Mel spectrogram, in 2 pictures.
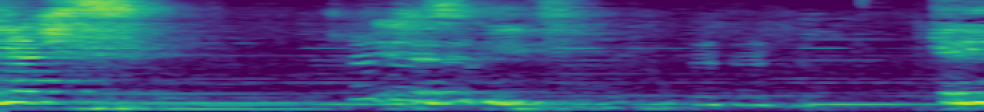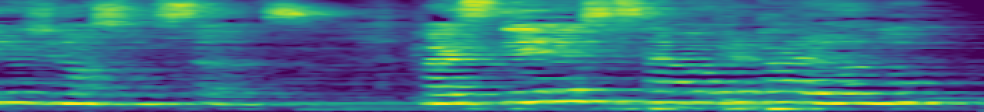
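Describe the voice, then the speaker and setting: A Brazilian woman with a Brazilian Portuguese accent, giving an emotional church testimony in a sing-song preaching manner and acting out dialogue. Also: high voice. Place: church hall. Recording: echoey hall from far off, music behind.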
